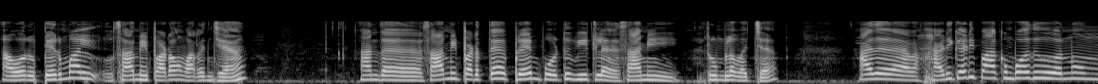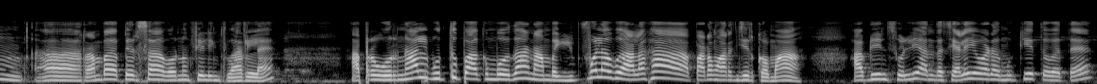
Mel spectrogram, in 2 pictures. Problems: none marked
